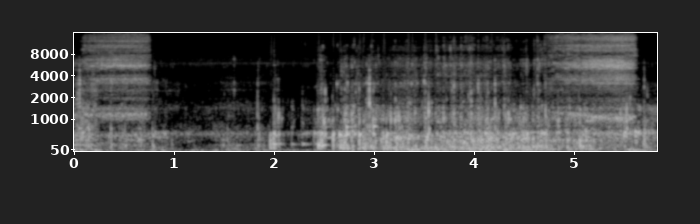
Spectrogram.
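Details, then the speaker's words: Boat with vibration complaints, starboard propeller shaft shaken by hand underwater after cleaning: irregular knocking at about two per second from shaft play. A bad cutlass bearing is suspected; not confirmed. "we're gonna go back down there give it a good Shake again and hopefully you could hear the rattling while I'm under water"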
